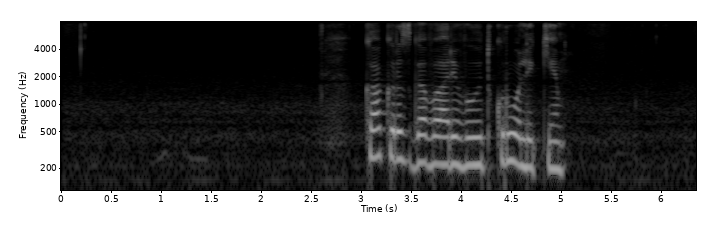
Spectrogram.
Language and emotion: Russian, neutral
